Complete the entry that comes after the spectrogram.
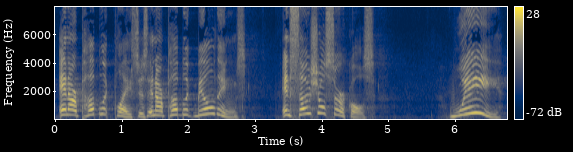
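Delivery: high, loud preaching at full force; impassioned sermon cry; fiery preaching. Acted. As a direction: thunder it from the pulpit.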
